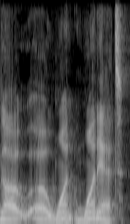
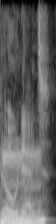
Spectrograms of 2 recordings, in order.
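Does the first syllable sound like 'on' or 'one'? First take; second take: one; on. First: The first syllable sounds like the word 'one'. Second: The first syllable does not sound like 'one'. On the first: "there's a strong argument for going one et" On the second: "were I pronouncing it before playing Earthbound, I would have said Onet"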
